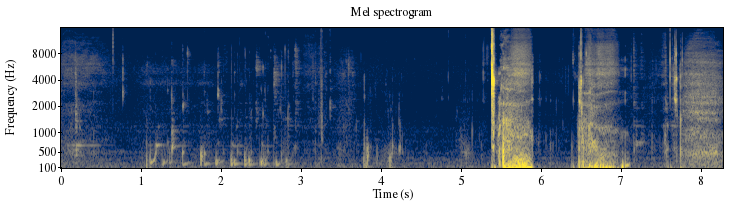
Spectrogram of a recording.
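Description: Someone grabs a drink of water: a few quiet handling clicks and soft rustles, then several short, close bursts of sipping and gulping spaced a second or so apart.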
